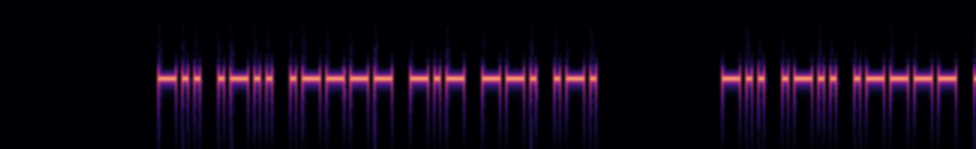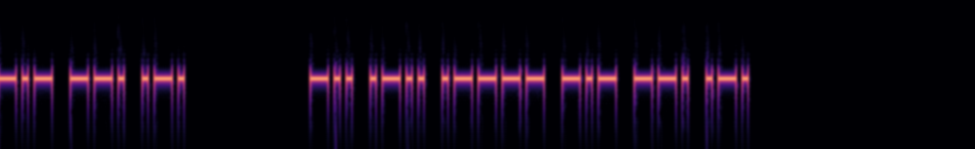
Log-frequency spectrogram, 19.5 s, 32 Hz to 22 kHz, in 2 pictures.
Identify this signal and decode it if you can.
Morse code, heard as a keyed tone, about 20 wpm, 700 Hz. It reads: DL1KGR DL1KGR DL1KGR
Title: DXCC-100 Call Signs - 6 Characters - Repeated 3x - 20wpm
